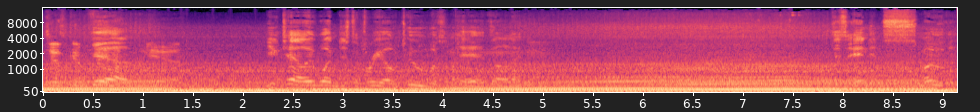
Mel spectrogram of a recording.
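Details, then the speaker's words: Tuned 331 stroker V8 in a GT with a smaller intake: deep, even drone cruising at steady revs under road noise, no misfire, pulls stronger than expected. "i feel stronger than what i'd expect that'll be 331 yeah it's it it feels amazing"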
